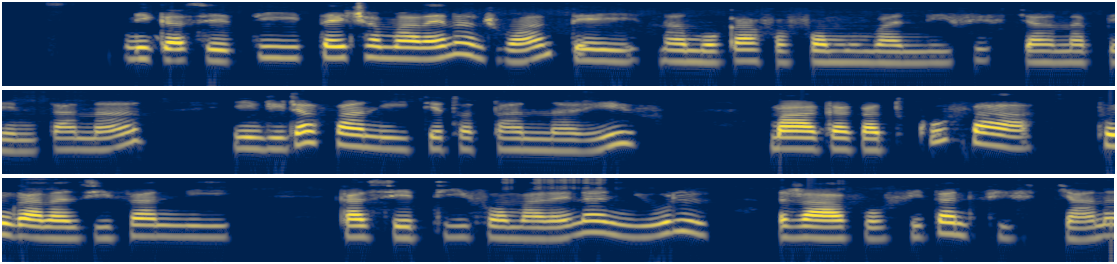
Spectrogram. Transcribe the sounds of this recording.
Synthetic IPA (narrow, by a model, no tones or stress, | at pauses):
niɡazet̪it̪ajʈ͡ʂəmaɾajnaɳɖ͡ʐuanid̪̥enamokafəv̥oamumbanifiviɡ̪jananəb̥enit̪ananə̥ | iɳɖ͡ʐiɳɖ͡ʐəfanit̪et̪wat̪aninarivu̥ | maɡaɡat̪u̥kufa | t̪uŋɡanand͡zifəni | ɡ̥azet̪ivomaɾajnəniulunə | raːv̥ov̥it̪ənifivid̪ianan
